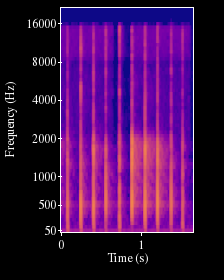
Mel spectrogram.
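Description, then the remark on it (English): A short burst of applause: about ten crisp, evenly spaced hand claps in a steady quick rhythm, like one person clapping alone, with no voices. “Round of applause.”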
